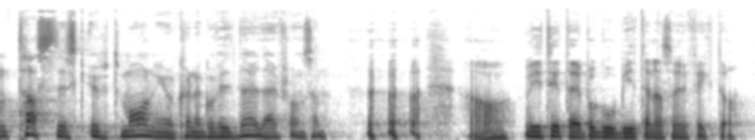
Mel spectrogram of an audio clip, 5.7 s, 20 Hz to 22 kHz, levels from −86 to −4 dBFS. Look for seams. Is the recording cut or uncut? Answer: cut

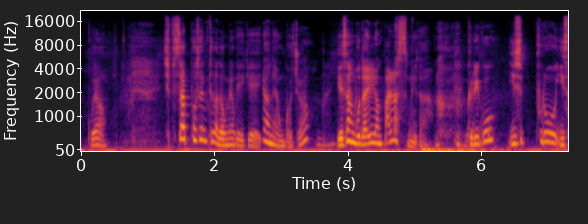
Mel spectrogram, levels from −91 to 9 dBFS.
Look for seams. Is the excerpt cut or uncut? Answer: cut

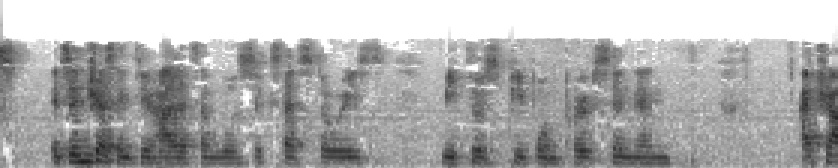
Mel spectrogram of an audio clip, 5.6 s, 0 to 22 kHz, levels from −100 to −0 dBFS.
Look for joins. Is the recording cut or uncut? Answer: uncut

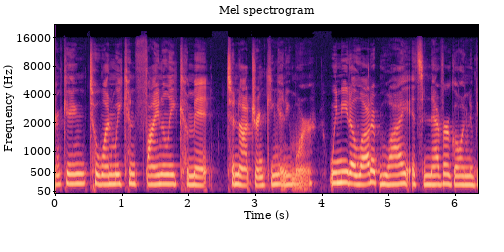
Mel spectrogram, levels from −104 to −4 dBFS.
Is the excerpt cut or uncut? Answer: cut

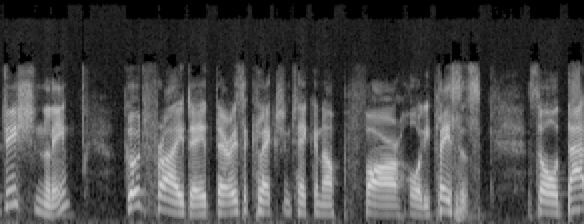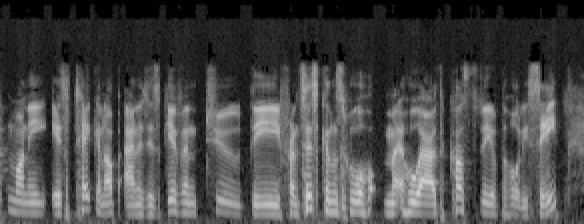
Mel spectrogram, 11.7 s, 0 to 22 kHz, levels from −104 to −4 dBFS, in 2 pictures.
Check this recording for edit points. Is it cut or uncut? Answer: uncut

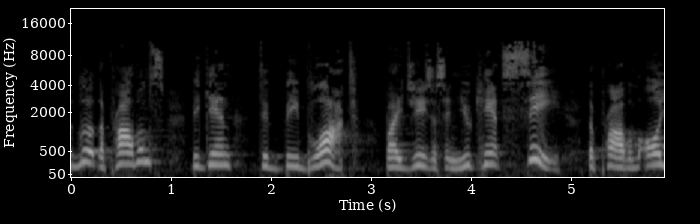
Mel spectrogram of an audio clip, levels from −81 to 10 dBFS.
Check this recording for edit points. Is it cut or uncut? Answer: uncut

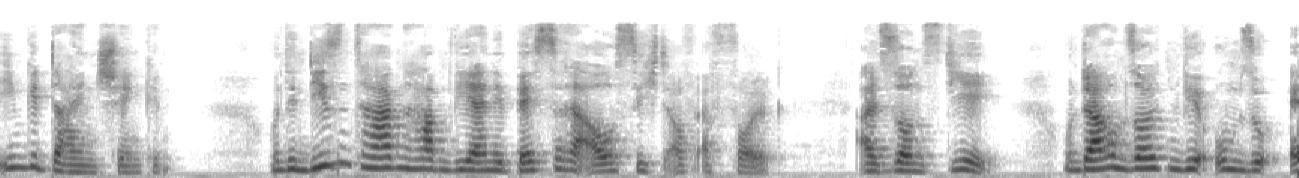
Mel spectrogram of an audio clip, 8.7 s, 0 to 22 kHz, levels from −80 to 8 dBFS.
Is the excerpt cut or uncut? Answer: uncut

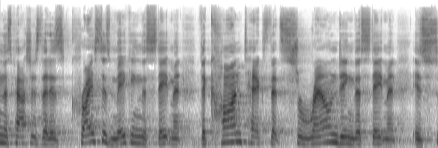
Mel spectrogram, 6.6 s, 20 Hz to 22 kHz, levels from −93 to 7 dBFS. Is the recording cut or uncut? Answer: uncut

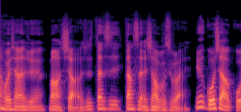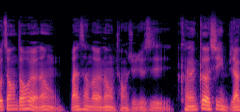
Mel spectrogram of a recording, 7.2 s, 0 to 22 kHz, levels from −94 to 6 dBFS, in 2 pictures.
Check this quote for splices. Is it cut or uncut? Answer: uncut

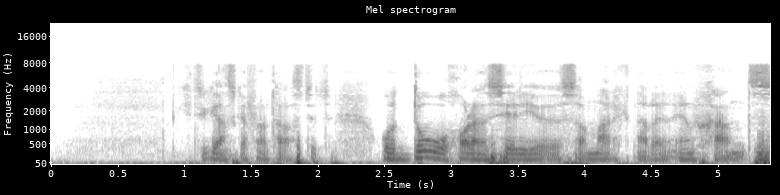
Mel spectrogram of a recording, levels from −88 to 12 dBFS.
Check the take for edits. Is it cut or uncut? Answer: uncut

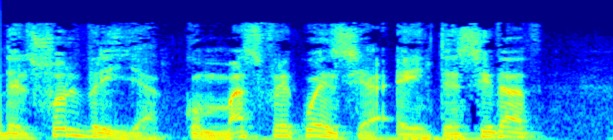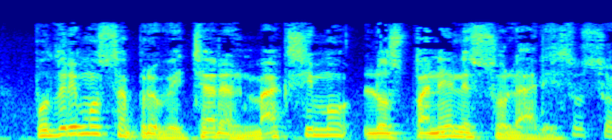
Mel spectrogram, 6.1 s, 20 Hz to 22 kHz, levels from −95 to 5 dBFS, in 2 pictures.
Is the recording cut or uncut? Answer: uncut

